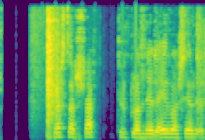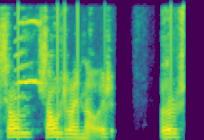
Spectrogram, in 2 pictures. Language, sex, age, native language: Icelandic, male, 12, Icelandic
